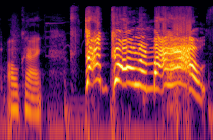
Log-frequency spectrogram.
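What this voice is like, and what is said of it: Yelling angrily. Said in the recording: “You keep yelling ... I'm not going to sit here and listen to somebody yelling”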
